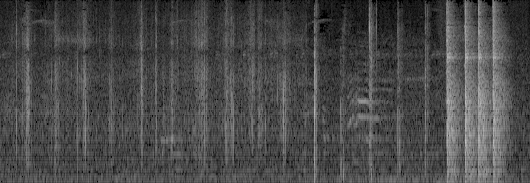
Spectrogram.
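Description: Footsteps tread along for several seconds, then about five loud, sharp knocks rap in quick succession on the wooden double front door of a gothic house, painted deep red, with a brass doorknob and a door knocker shaped like a crow or raven.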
